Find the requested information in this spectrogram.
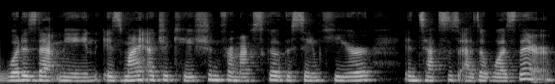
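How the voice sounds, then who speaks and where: A woman's medium-pitched voice in a Spanish accent, with monotone, flat intonation and audible room echo. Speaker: credential evaluation presenter. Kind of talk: webinar presentation. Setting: online webinar. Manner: casual, conversational.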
